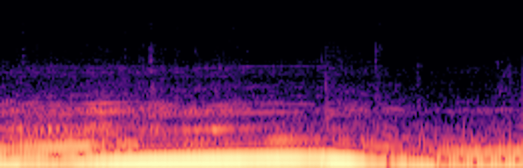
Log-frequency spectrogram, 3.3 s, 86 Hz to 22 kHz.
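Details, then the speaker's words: 1999 Mitsubishi Eclipse GS in neutral, while adjusting the throttle cable during an idle air control sensor fix: steady, even low petrol idle, improved but still a little higher than normal. "We'll see. It is idling a lot better. It's a little high. Higher than normal, I should say."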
